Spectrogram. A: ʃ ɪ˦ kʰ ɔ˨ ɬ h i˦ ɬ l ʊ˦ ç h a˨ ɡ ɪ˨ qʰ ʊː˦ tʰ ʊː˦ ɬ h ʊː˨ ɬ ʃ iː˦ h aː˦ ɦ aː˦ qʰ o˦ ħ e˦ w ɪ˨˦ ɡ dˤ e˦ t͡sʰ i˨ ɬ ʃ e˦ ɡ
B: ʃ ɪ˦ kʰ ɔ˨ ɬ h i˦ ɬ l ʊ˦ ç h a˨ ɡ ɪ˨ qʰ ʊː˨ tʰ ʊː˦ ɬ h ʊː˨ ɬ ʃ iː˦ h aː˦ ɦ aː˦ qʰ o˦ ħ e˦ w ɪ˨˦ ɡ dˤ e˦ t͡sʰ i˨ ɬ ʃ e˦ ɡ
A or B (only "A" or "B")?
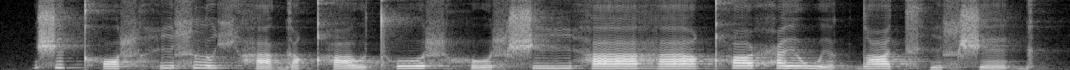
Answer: B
